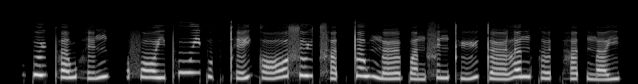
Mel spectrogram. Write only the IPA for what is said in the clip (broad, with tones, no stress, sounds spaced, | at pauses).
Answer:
p ɵ˥ ɥ pʰ ɐ˨˧ w h ɪ˨˥ ŋ | f ɔː˨ j pʰ uː˥ j p ʊ˨ k̚ t̪ʰ e˨˥ j k ɔː˨˥ s ɵ˥ ɥ t͡sʰ ɐ˨ t̚ t̪ ɐ˥ w n̪ œː˨˧ p ɐ˨ n s ɪ˧ ŋ t̪ʰ yː˨˥ t̪ œː˨ l ɐ˥ n k ɵ˧ t̚ h ɐ˧ t̚ n̪ ɐ˨˧ j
